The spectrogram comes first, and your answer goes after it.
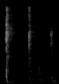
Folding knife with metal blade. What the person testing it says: I can shake this the Blade's rattling a little bit but it's not going to fly out on me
